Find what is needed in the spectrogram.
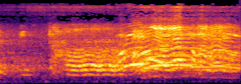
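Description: A man singing a devotional ghazal: after a brief break near the start, one long ornamented phrase that rises and falls in pitch.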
